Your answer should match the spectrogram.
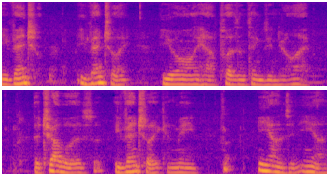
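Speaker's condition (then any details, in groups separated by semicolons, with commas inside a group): Parkinson's; progressing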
